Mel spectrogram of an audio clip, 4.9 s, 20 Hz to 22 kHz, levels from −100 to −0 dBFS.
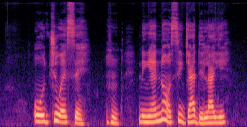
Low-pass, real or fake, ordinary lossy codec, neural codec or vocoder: none; real; none; none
